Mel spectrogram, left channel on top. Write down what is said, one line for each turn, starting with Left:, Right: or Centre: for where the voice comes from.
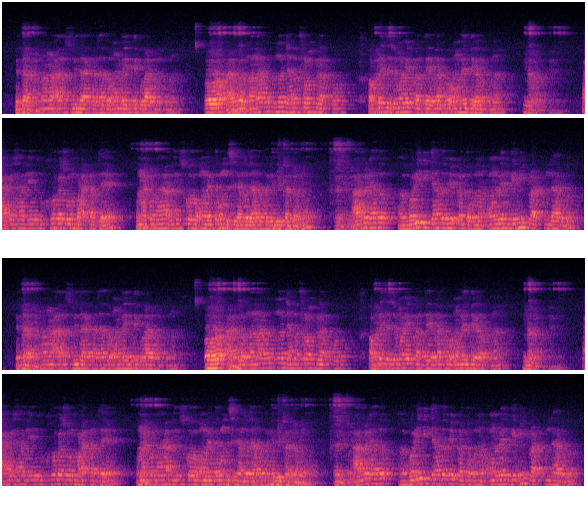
Left: ᱱᱮᱛᱟᱨ
Right: ᱦᱮᱸ ᱦᱮᱸ
Left: ᱚᱱᱟ ᱢᱟ ᱟᱨᱚ ᱥᱩᱵᱤᱫᱷᱟ ᱟᱠᱟᱱᱟ ᱡᱟᱦᱟᱸ ᱫᱚ ᱚᱱᱞᱟᱭᱤᱱ ᱛᱮ ᱠᱚᱨᱟᱣ ᱜᱟᱱᱚᱜ ᱠᱟᱱᱟ᱾
Right: ᱚᱲᱟᱜ ᱠᱷᱚᱱ
Left: ᱟᱨᱦᱚᱸ
Right: ᱜᱮ ᱦᱮᱸ
Left: ᱱᱟᱱᱟ ᱦᱩᱱᱟᱹᱨ ᱡᱟᱦᱟᱸ ᱫᱚ ᱯᱷᱨᱚᱢ ᱯᱷᱤᱞᱟᱯ ᱠᱚ, ᱚᱯᱞᱟᱭᱤᱱ
Right: ᱦᱮᱸ
Left: ᱛᱮ ᱡᱚᱢᱟ ᱦᱩᱭᱩᱜ ᱠᱟᱱ ᱛᱟᱦᱮᱸᱜ ᱚᱱᱟ ᱠᱚᱦᱚᱸ ᱚᱱᱞᱟᱭᱤᱱ ᱛᱮ ᱜᱟᱱᱚᱜ ᱠᱟᱱᱟ᱾
Right: ᱜᱟᱱᱚᱜ ᱠᱟᱱᱟ
Left: ᱟᱨᱦᱚᱸ ᱡᱟᱦᱟᱸ ᱱᱤᱭᱩ ᱠᱷᱚᱵᱚᱨ ᱠᱟᱜᱡᱽ ᱠᱚ ᱵᱚᱱ ᱯᱟᱲᱦᱟᱜ ᱠᱟᱱ ᱛᱟᱦᱮᱸᱫᱼᱟ, ᱚᱱᱟ
Right: ᱦᱮᱸ
Left: ᱠᱚ ᱱᱟᱦᱟᱜ ᱱᱤᱭᱩᱡ ᱠᱚ ᱚᱱᱞᱟᱭᱤᱱ ᱛᱮᱵᱚᱱ ᱫᱤᱥᱟᱹ ᱧᱟᱢᱫᱟ ᱡᱟᱦᱟᱸ ᱫᱚ ᱵᱷᱟᱜᱤ
Right: ᱫᱤᱥ
Left: ᱫᱤᱠ ᱠᱟᱱ
Right: ᱧᱟᱢ
Left: ᱛᱟᱵᱚᱱᱟ,
Right: ᱫᱟᱭ ᱮᱠᱫᱚᱢ
Left: ᱟᱨᱦᱚᱸ ᱡᱟᱦᱟᱸ ᱫᱚ ᱵᱟᱹᱲᱤᱡ ᱫᱤᱠ ᱡᱟᱦᱟᱸ ᱫᱚ ᱦᱳᱭᱳᱜ ᱠᱟᱱ ᱛᱟᱵᱚᱱᱟ ᱚᱱᱞᱟᱭᱤᱱ ᱜᱮᱢᱤᱝ ᱯᱞᱟᱴᱯᱷᱚᱨᱚᱢ ᱡᱟᱦᱟᱸ ᱠᱚᱫᱚ᱾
